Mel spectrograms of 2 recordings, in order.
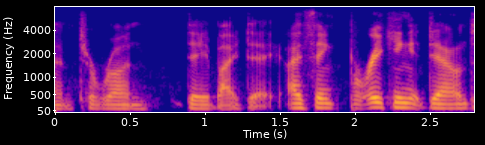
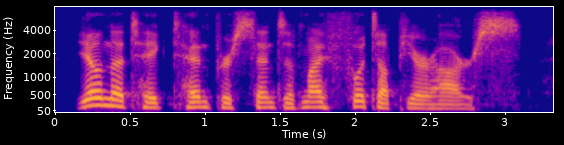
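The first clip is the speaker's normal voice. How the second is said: Irish brogue, done as fully as possible; 3 semitones higher than usual. Retelling replying to a demand for ten percent of revenues, in an irish brogue. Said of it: "in the finest Irish brogue I could muster".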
